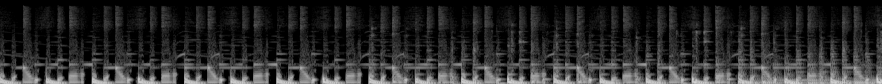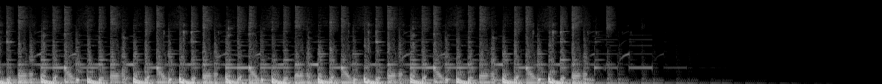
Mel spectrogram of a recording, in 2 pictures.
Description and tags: Robotic News Report
catchy, robotic, space, robot, warp, news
